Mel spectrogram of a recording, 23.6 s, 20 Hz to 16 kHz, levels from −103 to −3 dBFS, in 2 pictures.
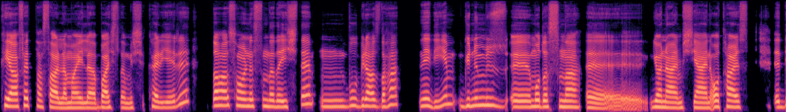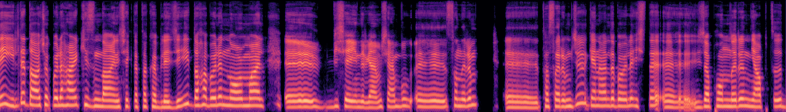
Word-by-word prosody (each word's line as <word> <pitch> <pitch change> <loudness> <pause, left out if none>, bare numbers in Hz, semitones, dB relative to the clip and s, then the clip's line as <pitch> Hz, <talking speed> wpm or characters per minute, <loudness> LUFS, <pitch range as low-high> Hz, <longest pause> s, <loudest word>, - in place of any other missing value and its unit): kıyafet 230 0 +3
tasarlama 165 -5 +1
ile 165 0 +1
başlamış 170 -3 -1
kariyeri. 190 - -1 0.3
Daha 240 +1 +4
sonrasında 220 -3 0
da 195 - +2
işte, 275 +10 0
ımm, 200 +1 -2
bu 235 -2 -2
biraz 215 -3 +2
daha 265 +7 0 0.3
ne 225 -2 +1
diyeyim 270 - -2
günümüz, 235 0 0
ııı, 190 0 +3
modasına, 195 -1 +1
eee, 150 -9 -2
yönelmiş, 175 -3 +2
yani 165 -1 +2
o 195 +1 +4
tarz, 190 -3 +1 0.4
eee, 185 0 -2
değil 255 -5 +2
de 330 - -1
daha 250 -2 +4
çok 260 -1 -3
böyle 245 0 +3
herkesin 245 -3 0
de - - +4
aynı 200 -1 +2
şekilde 200 -1 -4
takabileceği 195 - -1
daha 245 +1 0
böyle 245 0 +1
normal, 230 0 +2 0.3
eee, 190 +1 +4
bir 185 +4 -8
şeye 205 -1 +3
indirgenmiş. 185 +1 -1
Yani 200 +1 -2
bu, 225 -2 -4
eee, 195 -1 0
sanırım, 230 +4 -2 0.4
eee, 175 -2 -1
tasarımcı 210 +8 -1
genelde, 230 -3 -1
böyle, 220 +1 0
işte, 240 +2 -3
eee, 185 -2 -2
Japonların 210 +3 +1
yaptığı 200 +1 -2
205 Hz, 135 wpm, -23 LUFS, 185-230 Hz, 0.4 s, Daha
